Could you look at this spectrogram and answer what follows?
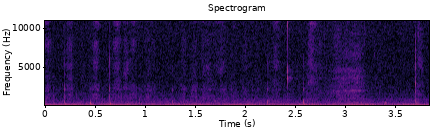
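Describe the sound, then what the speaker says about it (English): Chalk or marker writing on a board during a physics lecture on conservation of energy: faint scratching strokes and light taps, quiet and somewhat distant, with a soft voice barely present. "I'll just write that down."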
